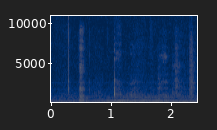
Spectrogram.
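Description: Near silence: room tone with a low hum and a few faint, short clicks.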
